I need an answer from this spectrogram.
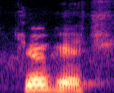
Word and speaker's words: Jokic: Jokic, you were right.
